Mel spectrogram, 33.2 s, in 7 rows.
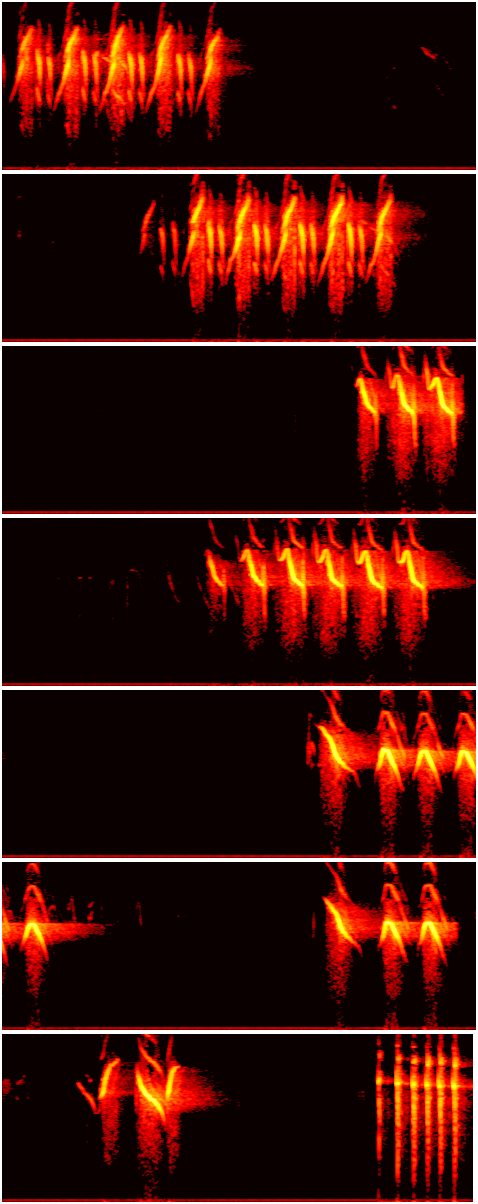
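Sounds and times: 
birds: 0.0 - 2.5, 3.6 - 5.4, 6.1 - 9.0, 13.0 - 19.0, 22.0 - 25.7, 26.8 - 30.8, 32.0 - 33.1.

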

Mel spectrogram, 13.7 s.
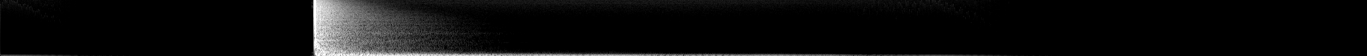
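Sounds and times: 
60 inch taiko drum hit hard with medium beater: 3.2 - 6.9.

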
